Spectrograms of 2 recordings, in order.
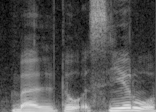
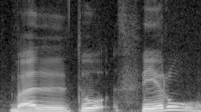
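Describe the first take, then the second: First: The consonant is a hissing s sound. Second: The consonant is a soft th sound. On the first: The speaker calls it wrong. "bukan bal tu'siru pakai sin" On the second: The speaker calls it right. "pakai kayak tha"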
